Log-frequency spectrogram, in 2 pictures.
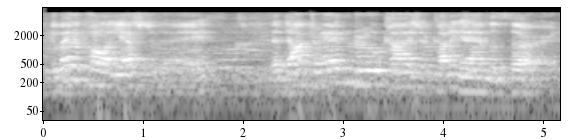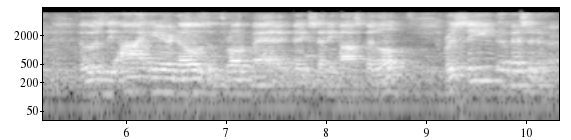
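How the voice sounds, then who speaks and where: A grandiose male announcer, acted by a man, presents an old-time radio serial spoof with pompous drama. The voice is distant and swims in hall echo, with clear music behind it. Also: medium pitch, dull audio, natural voice.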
